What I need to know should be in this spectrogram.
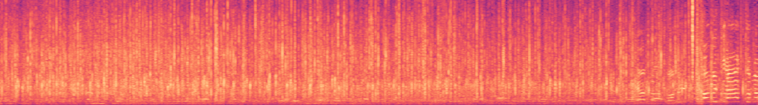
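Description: A large crowd cries out and prays aloud together outdoors.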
